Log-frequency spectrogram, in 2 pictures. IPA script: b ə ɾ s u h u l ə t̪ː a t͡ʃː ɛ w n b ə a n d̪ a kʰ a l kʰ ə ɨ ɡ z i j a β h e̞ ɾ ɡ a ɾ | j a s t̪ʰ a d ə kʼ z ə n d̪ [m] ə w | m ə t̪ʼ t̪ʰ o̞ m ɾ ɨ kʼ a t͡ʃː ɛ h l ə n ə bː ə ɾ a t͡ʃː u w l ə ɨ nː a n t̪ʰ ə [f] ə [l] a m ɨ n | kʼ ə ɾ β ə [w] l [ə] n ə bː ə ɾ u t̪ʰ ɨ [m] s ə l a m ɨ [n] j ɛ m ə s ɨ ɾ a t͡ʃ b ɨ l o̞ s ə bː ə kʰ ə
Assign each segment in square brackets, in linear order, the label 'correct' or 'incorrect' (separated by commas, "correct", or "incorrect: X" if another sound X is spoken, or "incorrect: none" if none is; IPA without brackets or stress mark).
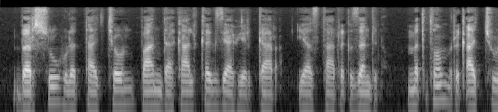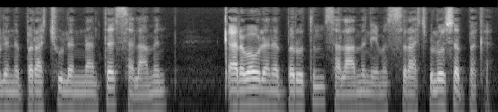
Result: incorrect: n, incorrect: s, correct, correct, correct, correct, correct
